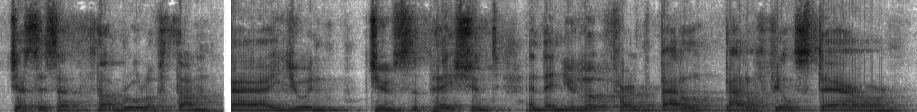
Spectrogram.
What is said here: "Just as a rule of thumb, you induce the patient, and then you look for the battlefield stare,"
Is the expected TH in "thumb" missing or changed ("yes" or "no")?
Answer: no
